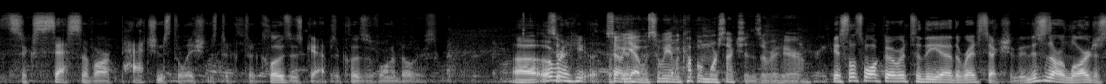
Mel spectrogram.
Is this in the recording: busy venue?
yes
